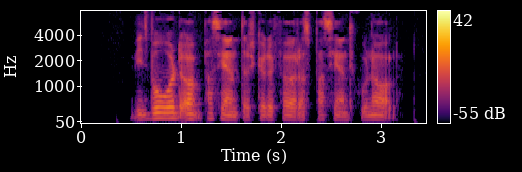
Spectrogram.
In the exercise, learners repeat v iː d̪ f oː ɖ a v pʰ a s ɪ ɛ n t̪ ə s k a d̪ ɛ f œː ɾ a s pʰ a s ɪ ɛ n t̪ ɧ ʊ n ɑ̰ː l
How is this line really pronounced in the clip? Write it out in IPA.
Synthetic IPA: v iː d̪ v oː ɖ a v pʰ a s ɪ ɛ n t̪ ə ʂ k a d̪ ɛ f œː ɾ a s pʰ a s ɪ ɛ n t̪ ɧ ʊ ɳ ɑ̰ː l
